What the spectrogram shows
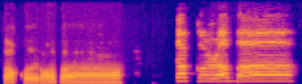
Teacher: this qaf is a qalqala letter, so you have to give it a soft jerk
